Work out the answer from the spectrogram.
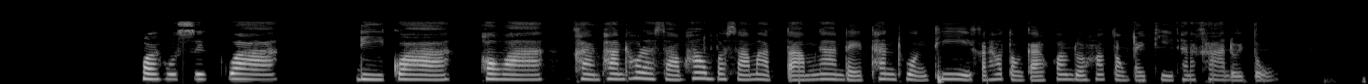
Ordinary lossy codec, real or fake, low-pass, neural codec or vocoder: none; real; none; none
